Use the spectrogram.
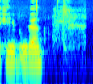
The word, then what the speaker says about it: Hebe: Anyone who's listening to this, I think English people would call it Hebe. Yeah. It could be Hebe. No, trailing E's would definitely be pronounced. Okay, let's say Hebe then.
